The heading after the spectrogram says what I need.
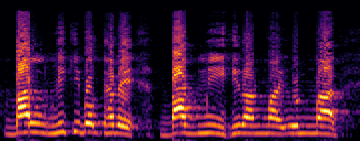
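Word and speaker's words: বাল্মীকি: তারপরে স্মিত বাঙময় গুলমো বাল্মিকি কেউ যদি বলে বাল্লিমিকি না না হবে না বাল্মিকি বলতে হবে বাগ্মি হিরণময় উন্মাদ এই যে একবিংশ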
